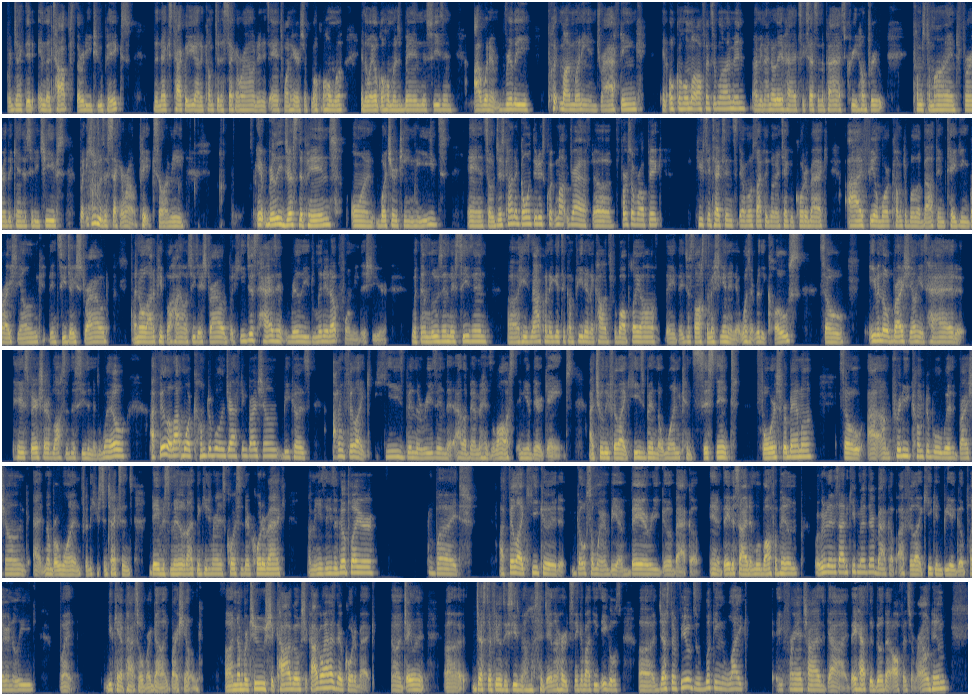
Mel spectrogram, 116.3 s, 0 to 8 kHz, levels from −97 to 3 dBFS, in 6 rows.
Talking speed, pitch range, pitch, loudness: 185 wpm, 120-140 Hz, 130 Hz, -23 LUFS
